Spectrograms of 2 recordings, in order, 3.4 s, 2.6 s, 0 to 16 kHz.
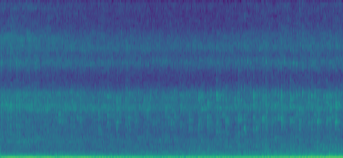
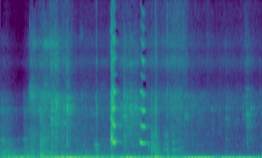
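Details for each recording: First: Old Nash flathead six, 6-volt positive earth, cold first start after long storage: low, steady rumble with an even beat and no knocks or misses after blowing some black soot; idling smoothly. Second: Old Nash flathead six, 6-volt positive earth, long stored, possibly no fuel in tank, starter fluid used: slow, labored cranking with a few uneven catches that die away; cranks but won't start yet.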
